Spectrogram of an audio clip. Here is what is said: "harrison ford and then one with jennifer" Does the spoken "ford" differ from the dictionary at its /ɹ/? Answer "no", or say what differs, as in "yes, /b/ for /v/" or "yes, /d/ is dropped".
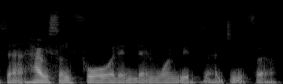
yes, /w/ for /ɹ/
